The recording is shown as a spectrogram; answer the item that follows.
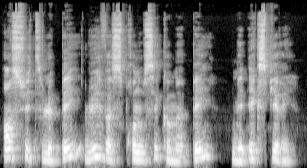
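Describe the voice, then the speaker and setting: A teacher slowly explaining pronunciation, pausing often and correcting small slips along the way. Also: medium pitch, lively intonation. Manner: slow, careful explanation with pauses and self-corrections. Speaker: language teacher.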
